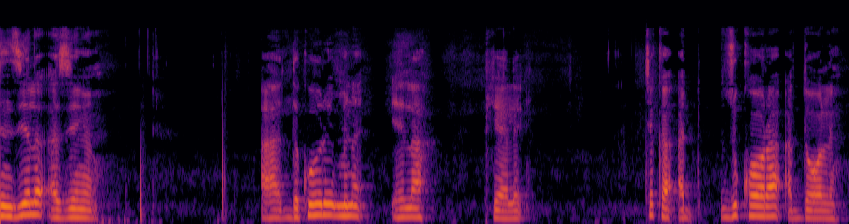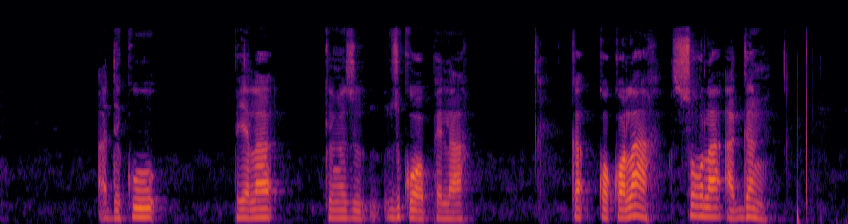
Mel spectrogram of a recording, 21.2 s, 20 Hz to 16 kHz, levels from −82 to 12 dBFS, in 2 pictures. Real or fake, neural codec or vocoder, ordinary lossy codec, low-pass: real; none; AAC, 64 kbps; 9.9 kHz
